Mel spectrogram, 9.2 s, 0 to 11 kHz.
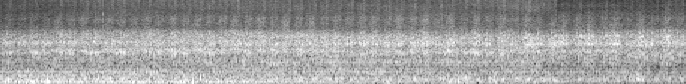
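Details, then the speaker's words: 1-ton 7.3L IDI diesel Ford OBS dually, parked three years after transmission fluid loss, idling up to temperature on first start: steady, even diesel clatter with no stumbling or odd knocks; normal idle. "for not running for quite a while. It sounds just fine."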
